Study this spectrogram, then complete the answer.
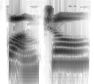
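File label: "Guangzhou", Chinese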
